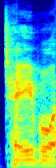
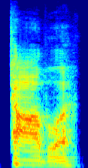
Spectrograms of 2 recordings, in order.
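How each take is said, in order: First: Said in the usual way. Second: "Table." said as French "tabl-uh", stress at the end; mock-French "Table." with the A like "ah"; goofy French "Table". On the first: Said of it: "goofy French way". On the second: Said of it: "say it in a f-, goofy French way".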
